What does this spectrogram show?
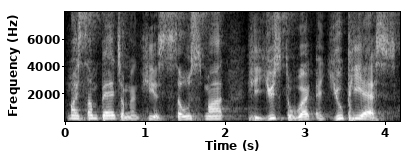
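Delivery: put-on proud mother in a Chinese accent; bragging Chinese mom. Chinese mom bragging about her son's old job, Chinese accent. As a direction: boast about your son, Chinese-accented. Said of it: "My mom would be like".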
